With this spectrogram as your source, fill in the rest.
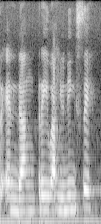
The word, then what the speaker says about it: Endang Tri Wahyuningsih: alhamdulillah kita bertemu dengan Kepala Badan Pusat Statistik BPS Sumatera Selatan, Ibu Insinyur Endang Triwahyuningsih MM. Gitu ya bacanya ya.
